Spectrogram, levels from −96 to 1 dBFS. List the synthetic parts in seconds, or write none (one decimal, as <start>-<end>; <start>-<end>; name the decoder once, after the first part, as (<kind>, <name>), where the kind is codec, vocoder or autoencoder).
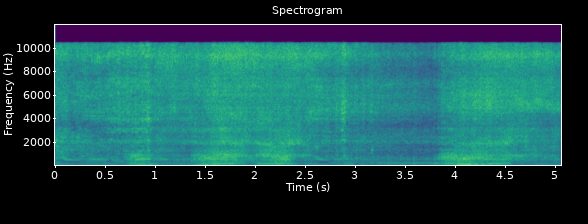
1.0-2.6 (codec, SNAC); 4.0-5.1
